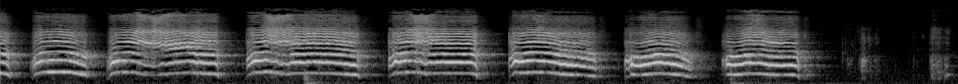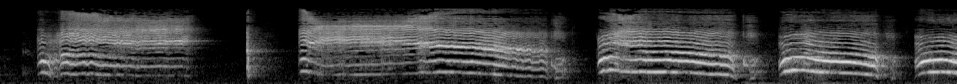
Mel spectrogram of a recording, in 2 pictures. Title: Baby Crying Sound Effect / Sound Of New Born Baby Crying / Child Cry Sound / Royalty Free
